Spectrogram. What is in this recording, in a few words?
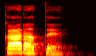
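"каратэ" Komi, female; kpv audio dict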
